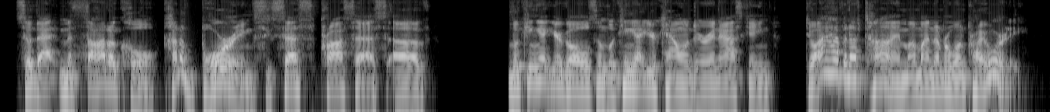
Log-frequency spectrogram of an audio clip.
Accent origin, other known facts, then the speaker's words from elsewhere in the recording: Memphis, Tennessee, United States; I grew up in Memphis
